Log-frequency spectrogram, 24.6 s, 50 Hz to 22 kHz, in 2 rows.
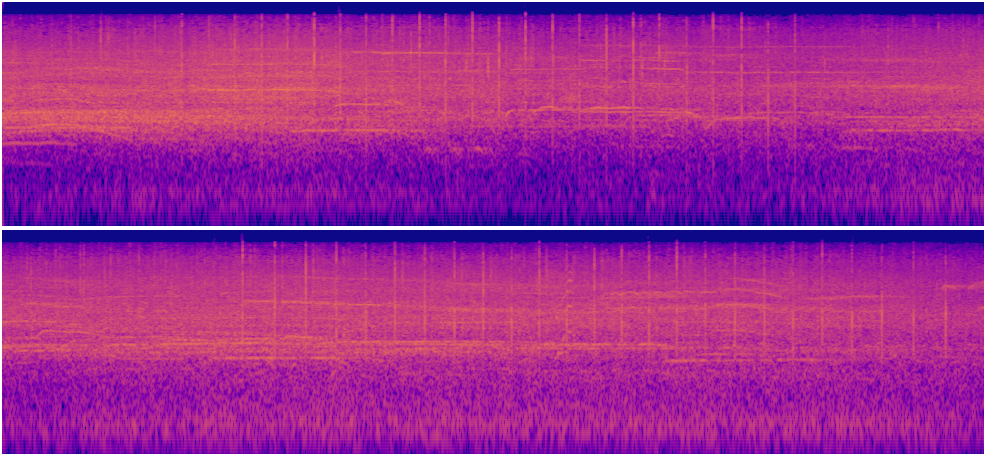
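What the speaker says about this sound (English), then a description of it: "Can we have a loud round of applause for the class of 2025?" Steady, loud crowd applause with cheering and whoops for a graduating high school class at a commencement ceremony, a dense wash of clapping and voices that lasts throughout.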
